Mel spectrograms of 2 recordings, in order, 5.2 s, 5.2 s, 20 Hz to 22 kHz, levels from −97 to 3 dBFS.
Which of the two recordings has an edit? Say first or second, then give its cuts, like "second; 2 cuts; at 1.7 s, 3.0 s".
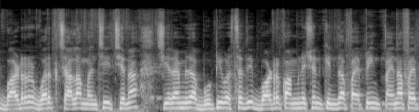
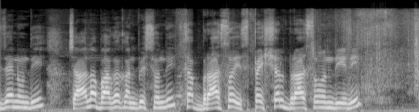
second; 1 cut; at 2.3 s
